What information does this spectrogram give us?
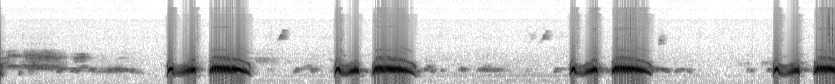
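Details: Spotted dove used as a decoy to lure wild doves, calling in four evenly spaced phrases of two quick notes and a rolling coo, opening with a faint murmuring sound.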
